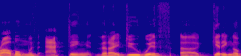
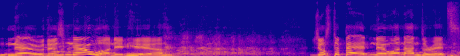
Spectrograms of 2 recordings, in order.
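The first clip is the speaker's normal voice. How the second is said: zany, crazy, very high cartoon voice; 11 semitones higher, 5 dB louder than usual. Imagining hiding under a bed from terrorists, answering them in a crazy Flintstones character voice. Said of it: "you're doing the crazy voice of the guy who works everywhere".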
